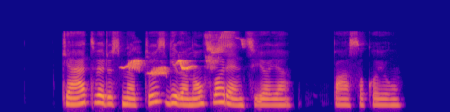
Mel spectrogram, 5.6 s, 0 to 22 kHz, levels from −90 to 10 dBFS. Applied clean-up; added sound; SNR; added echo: none; Bird; 0 dB; none.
